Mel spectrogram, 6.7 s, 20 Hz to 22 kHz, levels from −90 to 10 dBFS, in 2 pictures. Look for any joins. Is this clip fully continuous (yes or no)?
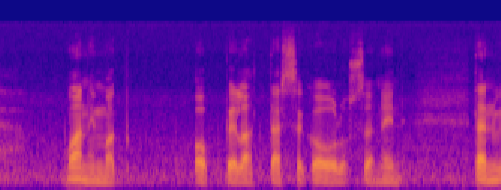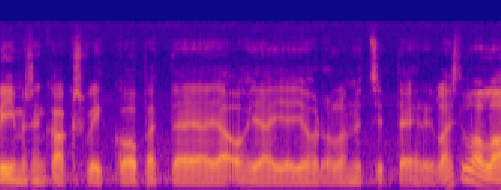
no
